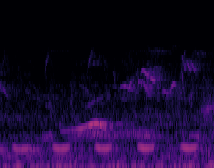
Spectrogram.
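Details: Greater Coucal courting in early March in a garden with a bird table at Nong Kwai, Hang Dong, south of Chiang Mai, Thailand. Five deep, soft 'who' hoots come evenly about twice a second under higher chirping and whistling of other birds.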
